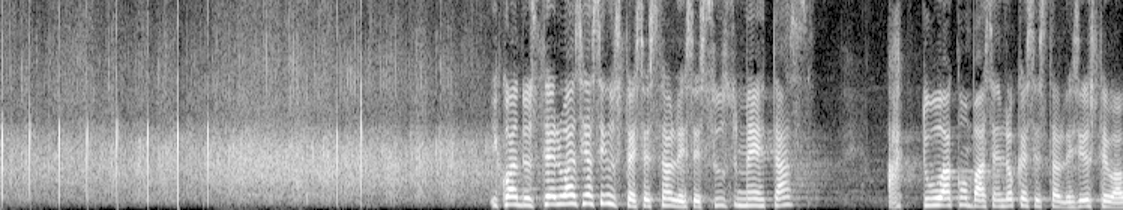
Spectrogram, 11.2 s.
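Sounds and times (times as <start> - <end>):
audience applause: 0.0 - 5.0
speech: 4.9 - 8.1, 8.9 - 11.2.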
